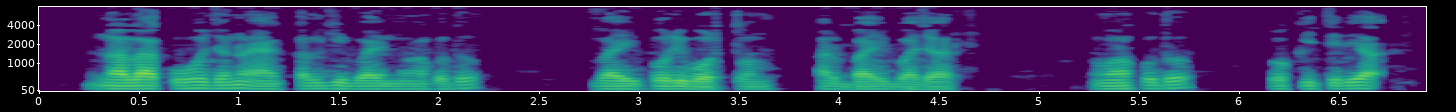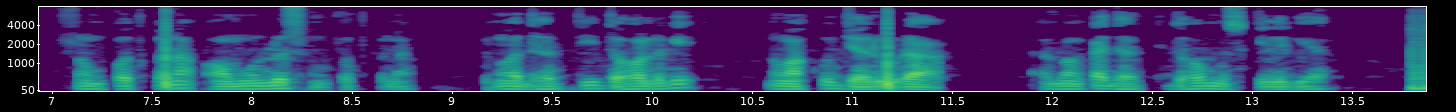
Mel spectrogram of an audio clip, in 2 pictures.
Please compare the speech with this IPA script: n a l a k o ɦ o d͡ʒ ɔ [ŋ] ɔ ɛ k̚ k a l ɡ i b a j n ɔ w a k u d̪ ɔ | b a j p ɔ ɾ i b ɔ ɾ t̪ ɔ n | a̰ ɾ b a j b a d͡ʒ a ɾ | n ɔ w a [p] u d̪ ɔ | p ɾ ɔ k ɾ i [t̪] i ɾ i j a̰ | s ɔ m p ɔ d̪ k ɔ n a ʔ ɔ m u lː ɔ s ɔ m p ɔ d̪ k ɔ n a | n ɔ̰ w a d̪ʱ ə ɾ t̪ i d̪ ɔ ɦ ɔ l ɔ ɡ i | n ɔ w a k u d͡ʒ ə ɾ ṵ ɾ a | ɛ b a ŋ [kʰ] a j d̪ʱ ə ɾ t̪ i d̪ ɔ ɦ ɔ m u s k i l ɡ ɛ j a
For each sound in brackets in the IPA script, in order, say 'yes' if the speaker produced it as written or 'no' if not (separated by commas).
no, no, yes, no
